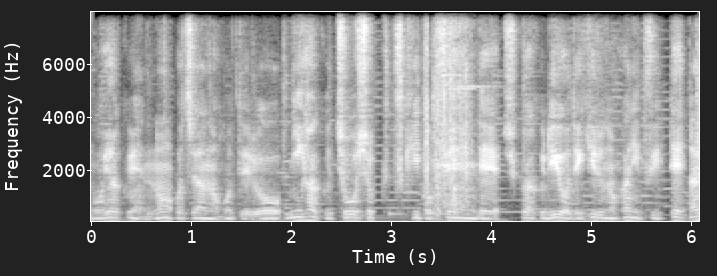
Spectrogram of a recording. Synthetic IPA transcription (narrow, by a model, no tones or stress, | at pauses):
ɡo̞çakɯ̟ẽ̞nːo̞ko̞t͡ɕiɾano̞ɦo̞t̪e̞ɾɯ̟o̞ɲ̟iɦakɯ̟t͡ɕo̞ːɕo̞kɯ̟̥t͡sɨ̥kʲit̪o̞sẽ̞ːnd̪e̞ɕɨ̥kɯ̟ɦakɯ̟ɾʲio̞ːd̪e̞kʲiɾɯ̟no̞kaɲ̟it͡sɨit̪e̞naɾ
